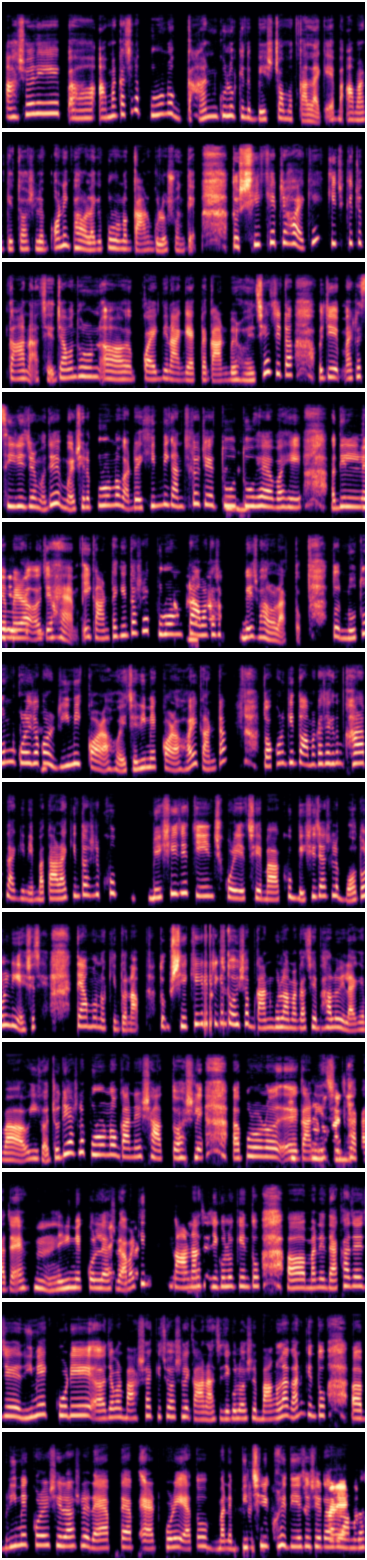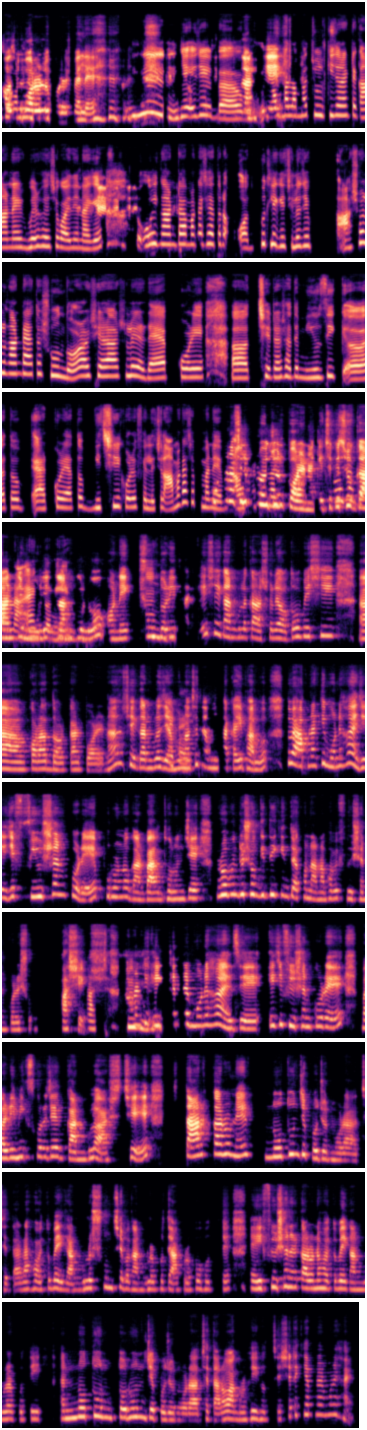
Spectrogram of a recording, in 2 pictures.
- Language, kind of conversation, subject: Bengali, podcast, কোন কোন গান আপনার কাছে নিজের পরিচয়পত্রের মতো মনে হয়?
- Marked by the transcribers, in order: "রিমেক" said as "রিমিক"; chuckle; "বিচ্ছিরি" said as "বিছি"; chuckle; chuckle; tapping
